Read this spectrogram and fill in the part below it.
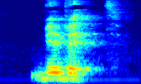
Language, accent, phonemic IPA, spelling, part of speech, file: French, Canada, /bi.bit/, bibitte, noun, LL-Q150 (fra)-bibitte.wav
- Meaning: 1. bug, critter 2. penis, dick, cock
